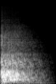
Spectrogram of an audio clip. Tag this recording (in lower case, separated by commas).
explosion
